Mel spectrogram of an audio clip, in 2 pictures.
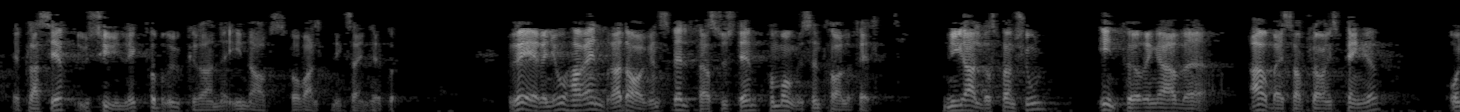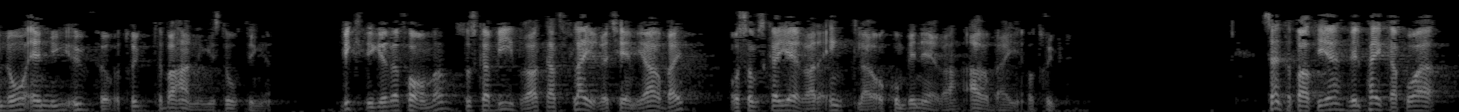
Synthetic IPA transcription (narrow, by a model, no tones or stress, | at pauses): ɛpʰlaseːʁt̪ʰʉ̰ːsyːnlɪk̚t̪fɔɾbʁʉːkəʁɑnə̰ʔɪ̰nɑ̰ːʋsfɔɾʋɑ̰lt̪nɪ̰ŋsæ̰ɪnhḛːt̪əʁ | ʁɛjeːʁɪŋʊɦɑʁɛnd̪ʁɑd̪ɑːɡənsʋɛlfæʁsʏst̪eːmpʰɔmɔŋːəsɛnt̪ʰʁɑːləfɛ̰lt̪ | nyːɑld̪əspʰɑnʃuːn | ɪnføːʁɪŋɑʋ | ʔɑʁbæɪsɑʋkʰlɑːʁɪŋspʰɛŋːəʁ | ʔonoːʔɛnːyːʔʉːføːʁə̰t̪ʰʁʏɡ̚t̪ʰɪlbəhɑnlɪŋiːst̪uːʁt̪ʰɪ̰ŋːə̰ | ʋɪkt̪ɪɡəʁɛfɔʁməʁsɔmskɑbiːd̪ʁɑːt̪ʰɪlɑt̪flæɪʁəçeːmɪɑʁbæɪd̪ | ʔosɔmskɑjeːʁad̪ɛ̰ːʔɛŋkləʁə̰ʔo̰ːkʰʊmbɪneːʁə̰ɑʁbæ̰ɪo̰t̪ʰʁʏ̰ɡd̪ | sɛnt̪əʁpɑʁt̪ʰiːəʋɪlpʰæɪkapʰɔː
